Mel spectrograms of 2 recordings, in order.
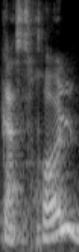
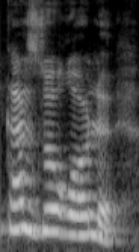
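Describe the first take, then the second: First: The middle consonant is a hissing s sound. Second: The middle consonant is a buzzing z sound. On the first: The speaker calls it right. "je dois mettre deux S pour entendre le son S et éviter le son Z" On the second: The speaker calls it wrong. "si j'élimine ou bien je supprime un seul S, elle va se prononcer casserole"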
